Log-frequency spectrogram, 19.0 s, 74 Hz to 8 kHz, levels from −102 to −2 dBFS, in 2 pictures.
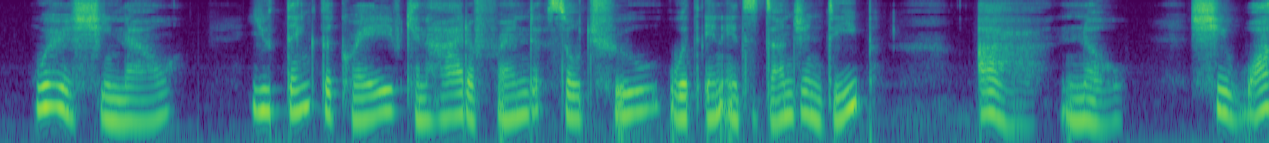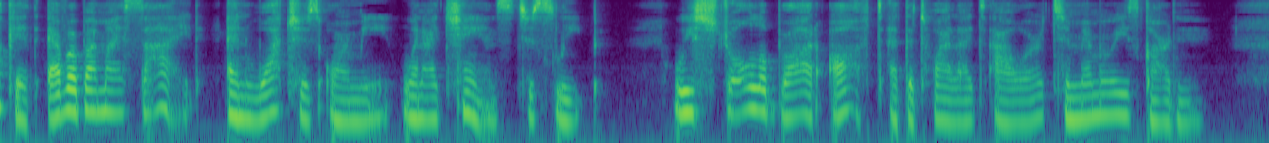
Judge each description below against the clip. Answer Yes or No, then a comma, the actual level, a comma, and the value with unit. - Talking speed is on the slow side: No, average, 145 wpm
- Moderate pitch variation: Yes, average, 3.9 semitones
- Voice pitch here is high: No, medium, 180 Hz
